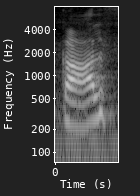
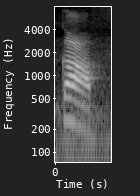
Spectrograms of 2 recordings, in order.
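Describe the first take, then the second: First: The L sound is clearly pronounced. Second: The L sound is left out. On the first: The speaker calls it wrong. "काल्फ नहीं पढ़ेंगे" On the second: The speaker calls it right. "इसका sound होगा काफ"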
